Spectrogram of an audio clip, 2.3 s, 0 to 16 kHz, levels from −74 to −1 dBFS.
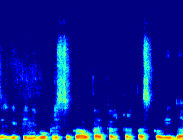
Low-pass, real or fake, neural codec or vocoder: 14.4 kHz; fake; vocoder, 44.1 kHz, 128 mel bands every 256 samples, BigVGAN v2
